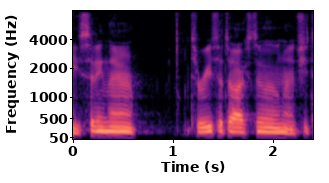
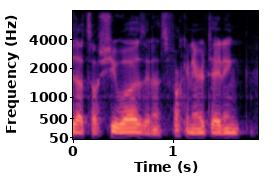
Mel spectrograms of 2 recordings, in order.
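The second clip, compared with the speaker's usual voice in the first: ordinary talk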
